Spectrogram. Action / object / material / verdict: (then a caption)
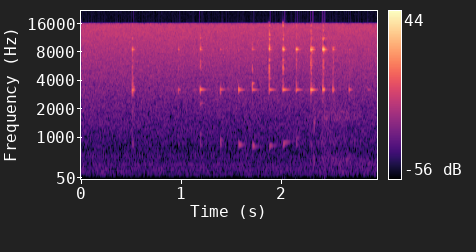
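tap / glass tumbler and glass stirring rod / glass / none. A long twisted green glass stirring rod taps and clinks against the rim and inner wall of a hollow, empty green glass tumbler or candle holder held in hand. About twelve quick, light glass ticks sound over a quiet background, each a bright, high ping that dies away almost at once.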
